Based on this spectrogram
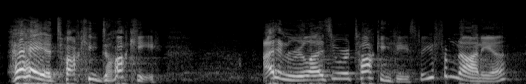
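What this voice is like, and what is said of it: Put-on British accent. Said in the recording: “you have to use a British accent”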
